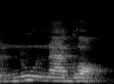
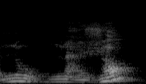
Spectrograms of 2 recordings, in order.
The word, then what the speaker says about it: nageons: نقراوه نو ناغون. جي يتقرا مع الاو يتقرا غو. دونك نو ناغون. باش pour prononcer le verbe nous nageons, donc on doit ajouter un e هنايا. دونك هذه اشفاو عليها. جي مع الاو تقرا جو. كي نحبوا نطقوه جو نزيدوا له او.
